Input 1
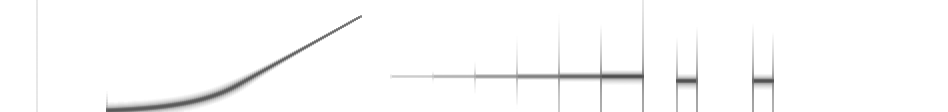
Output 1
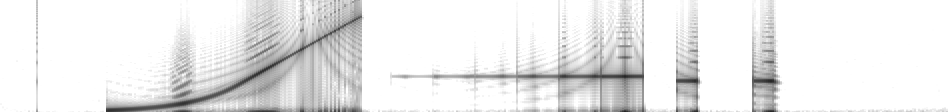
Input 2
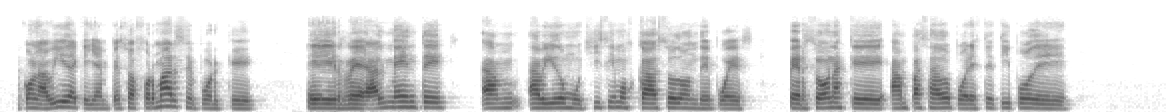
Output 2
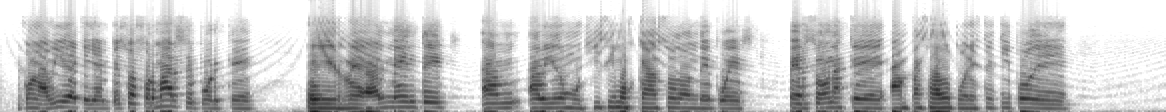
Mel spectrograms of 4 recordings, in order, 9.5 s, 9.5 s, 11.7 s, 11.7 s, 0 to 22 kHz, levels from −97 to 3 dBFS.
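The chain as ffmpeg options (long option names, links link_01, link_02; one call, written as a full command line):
ffmpeg -i in.wav -filter_complex "[0:a]aphaser=in_gain=1:out_gain=1:delay=3.8:decay=0.7:speed=0.32:type=triangular,asplit=2[link_01][link_02];[link_02]aeval=exprs='clip(val(0),-1,0.0316)':channel_layout=same,volume=-4dB[link_03];[link_01][link_03]amix=inputs=2:normalize=0,asubboost=boost=7.5:cutoff=100,volume=4.5dB" out.wav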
